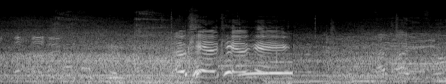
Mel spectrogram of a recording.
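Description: People's voices against a steady noisy outdoor background, with one voice calling out a few times about two seconds in.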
